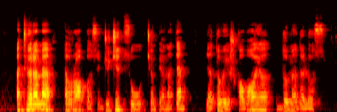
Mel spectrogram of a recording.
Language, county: Lithuanian, Vilnius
